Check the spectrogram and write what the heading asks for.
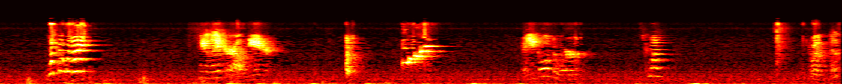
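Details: Captive African grey parrot babbling in a quiet room, a run of speech-like chattering phrases, squeaks and a short whistle, spaced every second or so in an uneven sequence.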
